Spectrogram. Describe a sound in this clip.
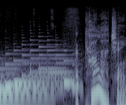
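A short melody of bright synthesized notes plays.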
